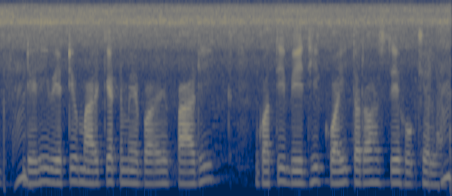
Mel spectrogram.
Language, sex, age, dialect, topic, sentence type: Bhojpuri, male, 18-24, Southern / Standard, banking, statement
